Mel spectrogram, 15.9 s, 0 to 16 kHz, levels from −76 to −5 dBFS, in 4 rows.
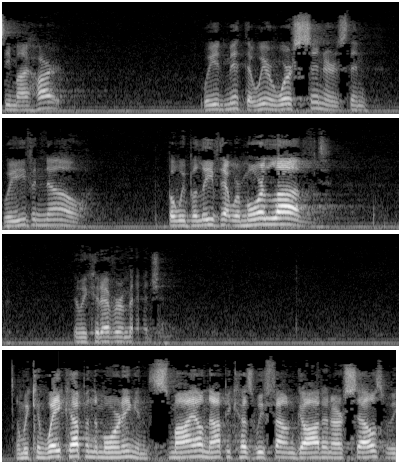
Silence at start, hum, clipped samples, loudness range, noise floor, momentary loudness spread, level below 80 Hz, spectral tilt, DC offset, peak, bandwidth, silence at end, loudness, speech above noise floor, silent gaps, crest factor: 0 s; 60 Hz at -45 dBFS; under 0.1%; 14 LU; -44 dBFS; 19 LU; -50 dBFS; -3.5 dB/octave; under 0.1%; 0 dBFS; 13 kHz; 0 s; -18 LUFS; 25 dB; none; 20 dB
